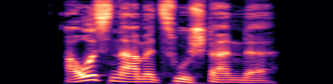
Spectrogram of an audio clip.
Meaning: dative singular of Ausnahmezustand
- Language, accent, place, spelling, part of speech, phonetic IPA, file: German, Germany, Berlin, Ausnahmezustande, noun, [ˈaʊ̯snaːməˌt͡suːʃtandə], De-Ausnahmezustande.ogg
